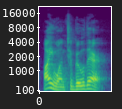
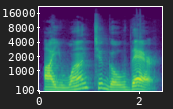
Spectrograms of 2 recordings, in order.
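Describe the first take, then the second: First: It is said at a faster pace. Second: It is said at a slow, careful pace. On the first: "uma vez um pouco mais rápido" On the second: "duas vezes devagar"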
